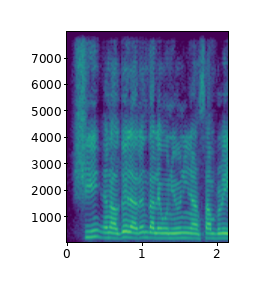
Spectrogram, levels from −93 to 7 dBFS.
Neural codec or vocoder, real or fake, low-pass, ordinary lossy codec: codec, 16 kHz, 8 kbps, FunCodec, trained on Chinese and English, 25 frames a second; fake; none; none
